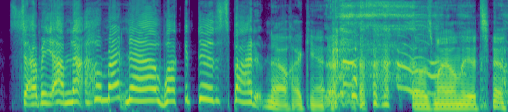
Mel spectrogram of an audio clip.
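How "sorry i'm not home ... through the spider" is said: put-on very high teenage girl voice. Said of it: "can you do Gina's teenage girl voice".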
